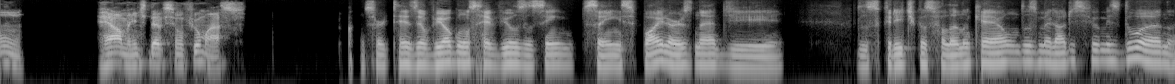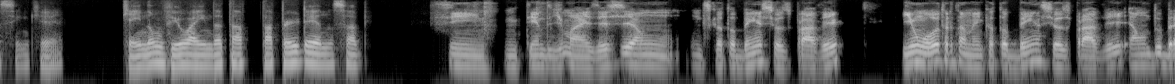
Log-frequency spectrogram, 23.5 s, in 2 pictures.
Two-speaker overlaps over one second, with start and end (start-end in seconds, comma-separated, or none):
none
